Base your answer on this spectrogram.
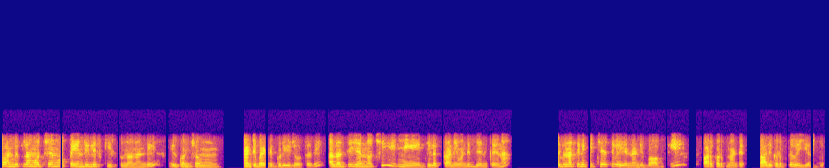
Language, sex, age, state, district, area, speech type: Telugu, female, 30-45, Telangana, Medchal, rural, conversation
